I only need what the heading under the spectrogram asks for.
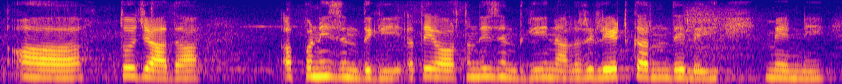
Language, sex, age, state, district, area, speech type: Punjabi, female, 18-30, Punjab, Sangrur, rural, spontaneous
